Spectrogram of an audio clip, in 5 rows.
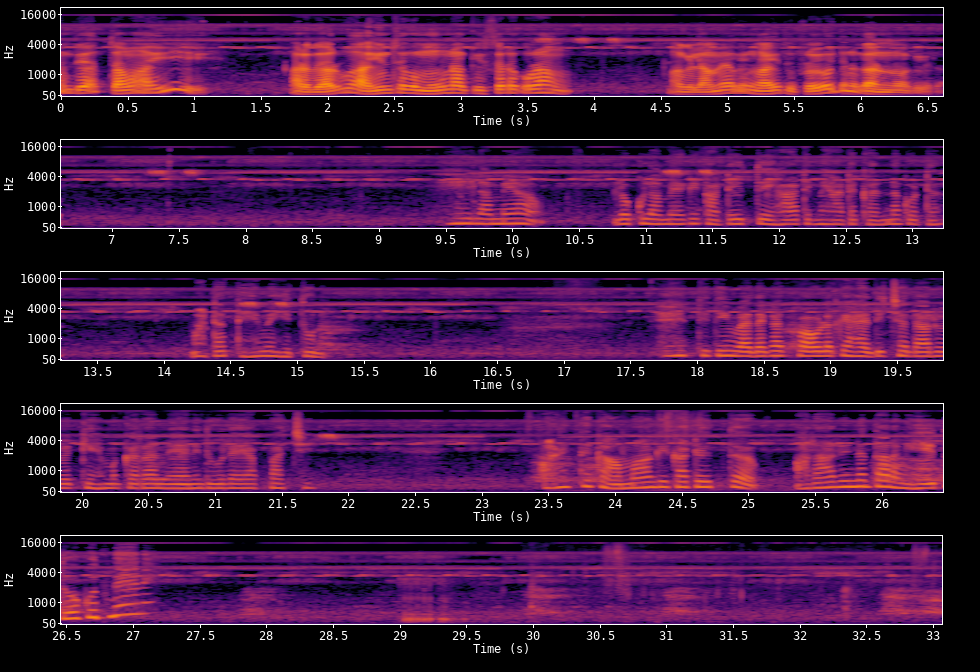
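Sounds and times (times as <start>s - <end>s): night insects chirring: 0.0s - 33.0s.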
